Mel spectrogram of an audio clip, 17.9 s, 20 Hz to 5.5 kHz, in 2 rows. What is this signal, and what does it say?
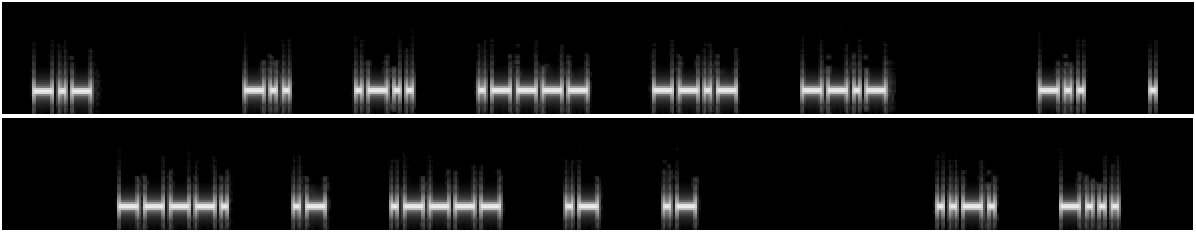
Morse code, heard as a keyed tone, about 25 wpm, spaced as for 13 wpm, 590 Hz. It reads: K DL1QQ DE 9A1AA FB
